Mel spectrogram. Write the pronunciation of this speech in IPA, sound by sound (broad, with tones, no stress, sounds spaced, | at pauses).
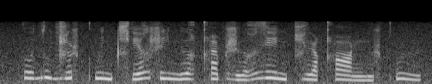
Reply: k o˧ d u˥˨ d͡ʑ o˧˥ ʂ kʷʼ i˧˩ n t͡ɕʰ e˩˥ ʁ ʂ i˧˩ n ɯ˥˨ ʁ qʰ e˧ p ʐ ɯ˩ ʁ z e˥˨ n t͡ɕ ø˧˩ qʰ ɑ˧˩ ŋ y˩ ʂ kʷʼ ɯ˥˨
